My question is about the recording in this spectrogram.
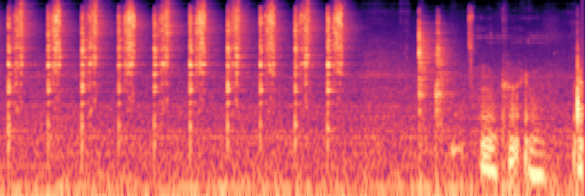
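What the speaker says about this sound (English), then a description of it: "we cut it, we chop it" A sharp kitchen knife chops herbs on a cutting board in a steady run of crisp, close, evenly spaced taps that slow and stop, followed by a soft scrape and a few quiet clicks.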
